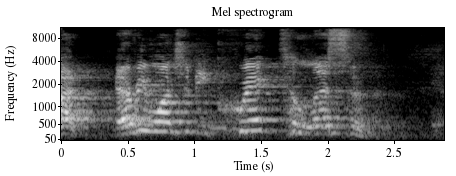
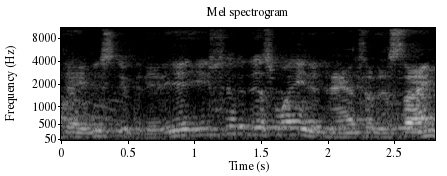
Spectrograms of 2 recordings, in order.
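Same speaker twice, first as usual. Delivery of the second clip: much softer, lower muttered rebuke; self-scolding; 7 semitones lower, 11 dB quieter than usual. Retold or imitated. Dave scolding himself after answering his wife too fast, soft self-rebuke. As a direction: scold yourself under your breath. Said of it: "I'm like".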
